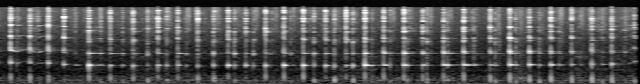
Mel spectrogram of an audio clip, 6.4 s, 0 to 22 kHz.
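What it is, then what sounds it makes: Stainless steel water bottle tapped. Fingertips tap the base and side of a hollow stainless steel water bottle in a quick, steady run of 42 light taps. Each tap is a short, dry knock with a faint metallic ring near 870 Hz and a brighter overtone around 1.8 kHz that fades almost at once.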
